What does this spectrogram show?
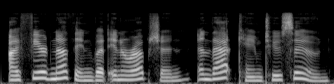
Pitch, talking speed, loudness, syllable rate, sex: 215 Hz, 180 wpm, -17 LUFS, 4.8 syllables/s, female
